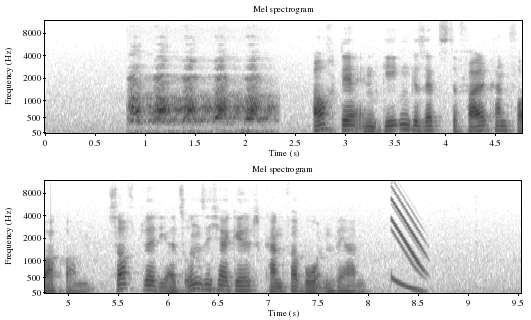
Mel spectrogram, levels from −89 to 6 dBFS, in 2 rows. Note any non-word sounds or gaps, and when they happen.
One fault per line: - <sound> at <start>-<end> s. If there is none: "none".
- bark at 0.8-2.4 s
- chirp at 8.2-8.6 s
